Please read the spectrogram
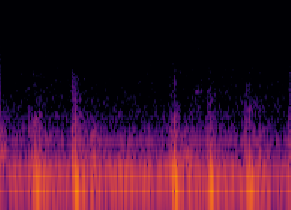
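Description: Fingertips and long fingernails tapping softly on gray upholstery fabric: four faint, low, irregularly spaced thuds over a steady low hum.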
